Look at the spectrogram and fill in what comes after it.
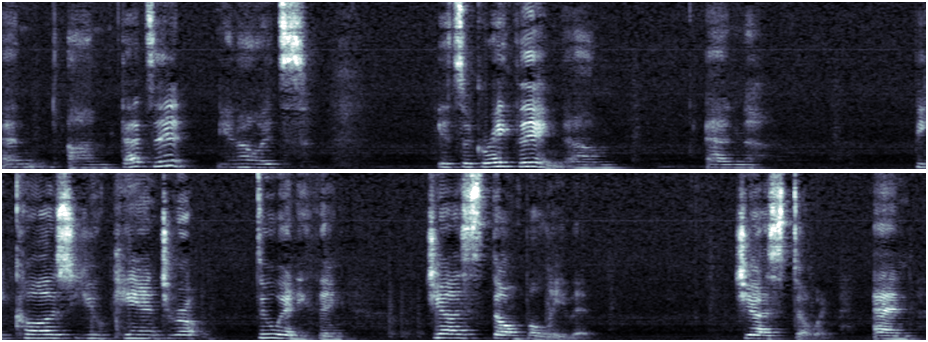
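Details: Aphasia in an adult woman after a severe stroke about eight years earlier.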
